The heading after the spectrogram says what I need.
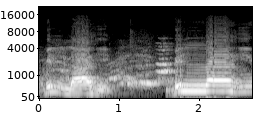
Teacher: इसमें जलाल से पहले ज़ेर है, इसको हम बारीक पढ़ेंगे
